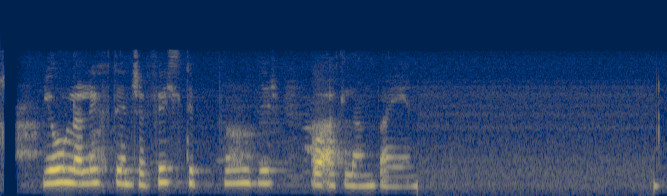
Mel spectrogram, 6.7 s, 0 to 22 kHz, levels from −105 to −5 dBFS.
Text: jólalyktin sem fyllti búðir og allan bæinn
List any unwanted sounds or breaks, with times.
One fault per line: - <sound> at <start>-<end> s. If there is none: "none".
none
